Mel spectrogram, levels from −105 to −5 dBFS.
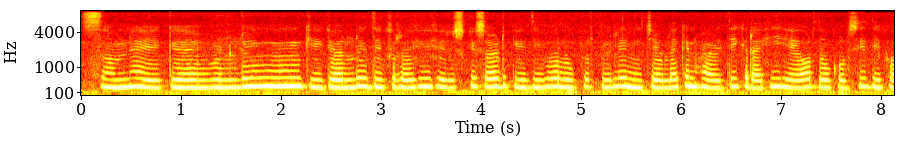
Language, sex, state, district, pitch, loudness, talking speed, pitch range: Hindi, female, Punjab, Kapurthala, 245 Hz, -13 LUFS, 190 wpm, 235-260 Hz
